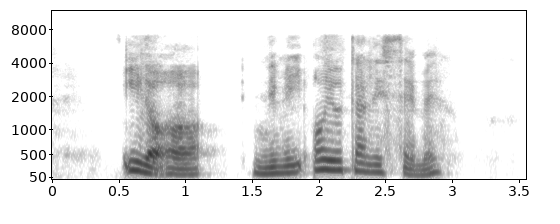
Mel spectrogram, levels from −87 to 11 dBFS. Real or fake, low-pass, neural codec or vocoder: fake; 7.2 kHz; codec, 16 kHz, 4 kbps, FreqCodec, smaller model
